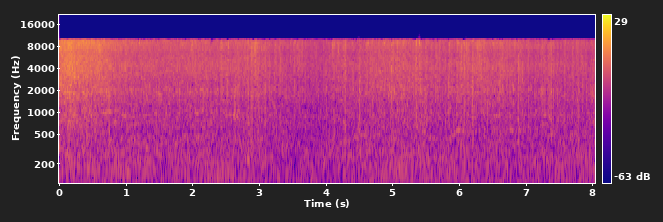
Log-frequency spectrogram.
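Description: Heavy rain pouring down, a dense steady hiss, a little louder in the first second.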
